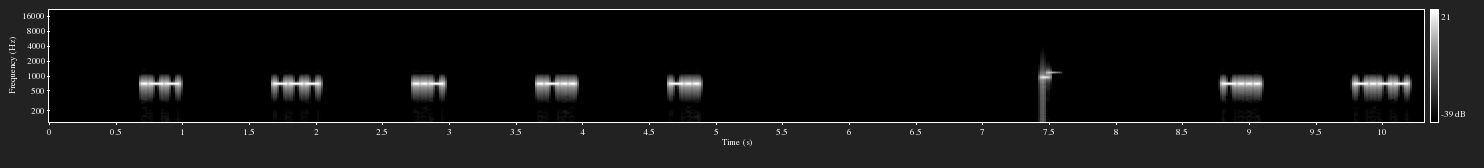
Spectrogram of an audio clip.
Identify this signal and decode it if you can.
Morse code, heard as a keyed tone, about 40 wpm, spaced as for 11 wpm, 690 Hz. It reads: WOULD BY
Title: 8x Character Spacing - Top 100 Words - 40wpm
